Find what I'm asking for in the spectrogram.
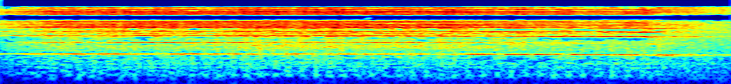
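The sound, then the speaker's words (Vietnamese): A steam train's whistle sounds as it halts and pulls away: one long, loud, sustained, shrill tone with a hissing steam layer underneath, fading slightly at the end. “Xe lửa Sài Gòn xuống đậu rồi chạy đi. Cách một lát, xe lửa Mỹ Tho cũng lên đậu rồi chạy đi.”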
